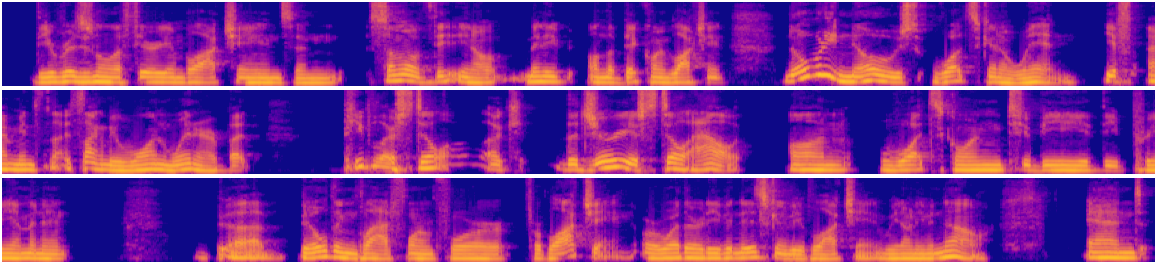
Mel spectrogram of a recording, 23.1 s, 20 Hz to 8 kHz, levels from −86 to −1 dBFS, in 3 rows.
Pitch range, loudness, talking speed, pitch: 120-135 Hz, -22 LUFS, 180 wpm, 125 Hz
